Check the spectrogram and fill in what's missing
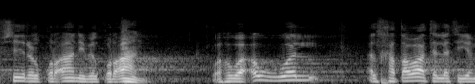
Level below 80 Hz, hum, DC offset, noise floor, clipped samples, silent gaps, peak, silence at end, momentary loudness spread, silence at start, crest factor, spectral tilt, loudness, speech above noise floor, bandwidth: -46 dBFS; none; under 0.1%; -38 dBFS; under 0.1%; none; 0 dBFS; 0 s; 13 LU; 0 s; 16 dB; -8.5 dB/octave; -17 LUFS; 23 dB; 8.4 kHz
